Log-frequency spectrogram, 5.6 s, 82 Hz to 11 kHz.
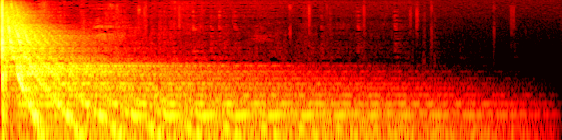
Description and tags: Create Beam 1 –50 sound from SiêuÁmThanh’s 'Beam 1' sound.
Audacity:
• Effect→Change Speed…
Frequency: percent change: –50
alien, laser, sci-fi, space, weapon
